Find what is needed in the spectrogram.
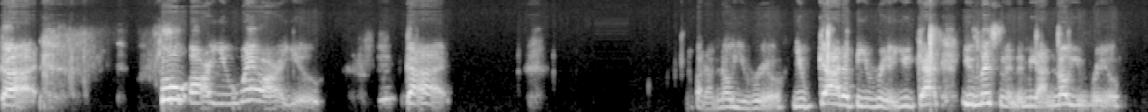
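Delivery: high, tearful, weeping, pleading voice. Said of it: "This is what it looked like".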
